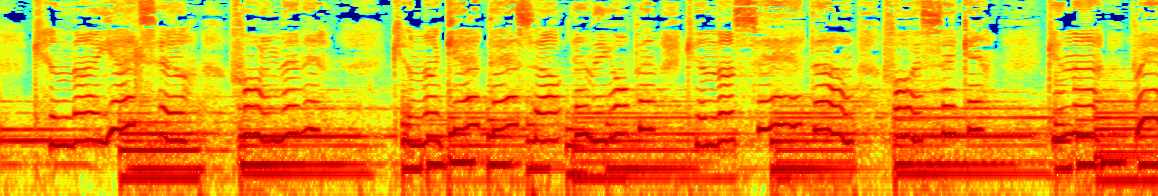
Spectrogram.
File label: english song tone ringtone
